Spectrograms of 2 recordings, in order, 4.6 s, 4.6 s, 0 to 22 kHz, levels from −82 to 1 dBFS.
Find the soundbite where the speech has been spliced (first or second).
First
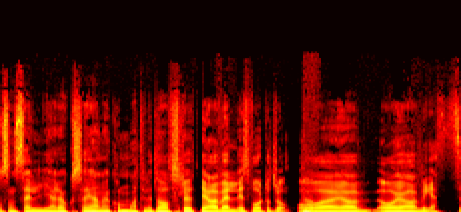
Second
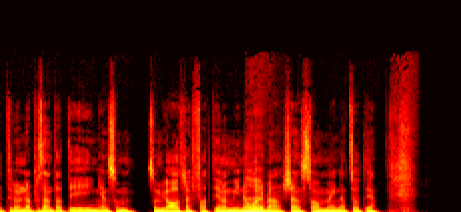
first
